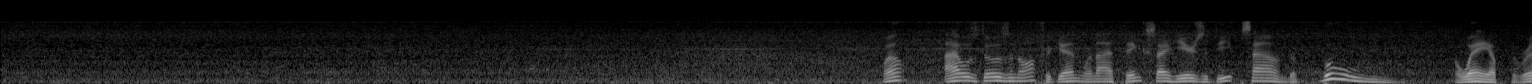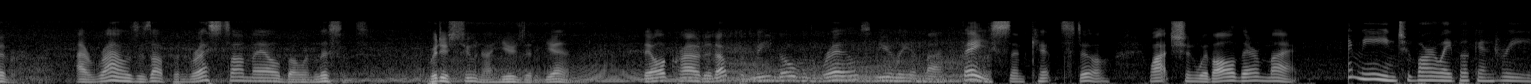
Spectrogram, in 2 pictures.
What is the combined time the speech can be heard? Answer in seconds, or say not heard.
22 s.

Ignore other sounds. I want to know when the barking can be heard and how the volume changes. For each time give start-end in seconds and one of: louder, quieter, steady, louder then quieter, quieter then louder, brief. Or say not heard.
not heard.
